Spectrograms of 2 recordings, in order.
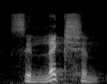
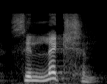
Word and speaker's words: selection: other two syllables selection it is not sell if I say that I have made the first syllable stand out from the others which is a wrong pronunciation so we have to say selection and this is an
